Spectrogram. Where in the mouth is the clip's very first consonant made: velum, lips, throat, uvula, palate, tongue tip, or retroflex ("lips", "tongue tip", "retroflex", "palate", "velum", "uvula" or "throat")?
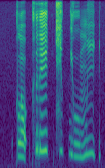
velum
